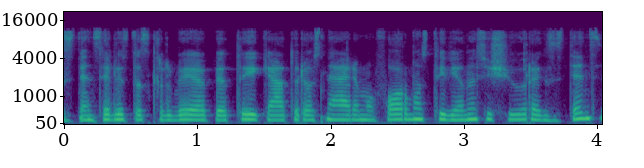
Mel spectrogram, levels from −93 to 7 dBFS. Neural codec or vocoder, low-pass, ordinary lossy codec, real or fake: none; 10.8 kHz; Opus, 24 kbps; real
